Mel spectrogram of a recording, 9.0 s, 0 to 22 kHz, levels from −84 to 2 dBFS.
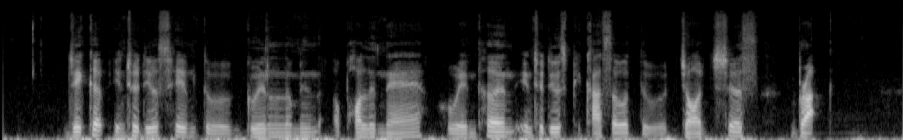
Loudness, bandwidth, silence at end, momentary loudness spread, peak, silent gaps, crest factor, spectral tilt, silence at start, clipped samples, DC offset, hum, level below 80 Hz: -25 LUFS; 15 kHz; 0.05 s; 9 LU; -2 dBFS; none; 22 dB; -6 dB/octave; 0 s; under 0.1%; under 0.1%; none; -34 dBFS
